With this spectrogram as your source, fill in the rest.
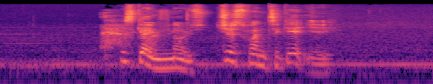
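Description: A young man speaks briefly and calmly.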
